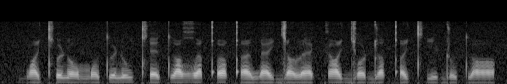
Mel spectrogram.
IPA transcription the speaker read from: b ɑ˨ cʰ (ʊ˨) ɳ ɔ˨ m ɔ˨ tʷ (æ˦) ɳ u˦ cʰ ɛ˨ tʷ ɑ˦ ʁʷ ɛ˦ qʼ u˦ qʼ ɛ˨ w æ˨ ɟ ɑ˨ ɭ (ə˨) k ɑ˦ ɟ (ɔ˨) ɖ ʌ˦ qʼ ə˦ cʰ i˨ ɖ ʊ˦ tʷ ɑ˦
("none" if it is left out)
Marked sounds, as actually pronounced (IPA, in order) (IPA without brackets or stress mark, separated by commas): ʊ˦, ə˦, æ˨, ɔ˨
